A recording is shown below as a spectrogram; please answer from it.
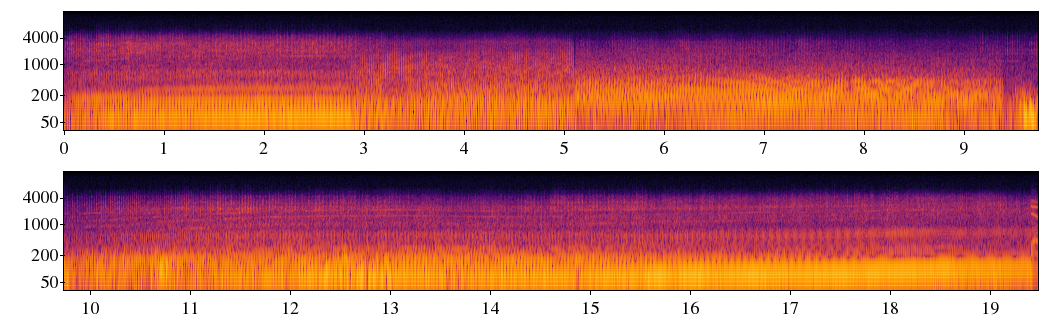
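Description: A propeller-driven racing plane flying high-speed demonstration passes at the Reno air races, its engine droning loudly and continuously, the pitch sliding and shifting as it roars past with a brief dip midway.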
